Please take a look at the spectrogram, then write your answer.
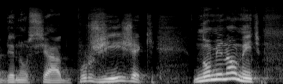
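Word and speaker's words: Žižek: Mas fora você vê o Mangabeira Unger, você vê o Slavoj Zizek, o Zizek, que é a pronúncia correta, você vê o Alain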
